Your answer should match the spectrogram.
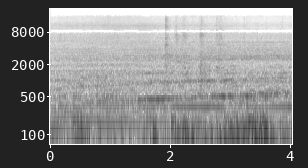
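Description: Zipline trolley pulley rolling along a steel cable: a steady rolling rumble with a faint whine that grows a little louder toward the end.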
